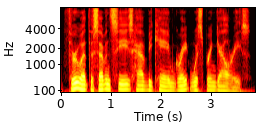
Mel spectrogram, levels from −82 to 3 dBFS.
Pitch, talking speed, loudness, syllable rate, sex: 110 Hz, 155 wpm, -17 LUFS, 4.6 syllables/s, male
